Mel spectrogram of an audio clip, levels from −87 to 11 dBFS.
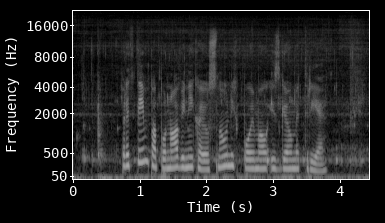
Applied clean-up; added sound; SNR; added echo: none; Sink (filling or washing); 12 dB; none.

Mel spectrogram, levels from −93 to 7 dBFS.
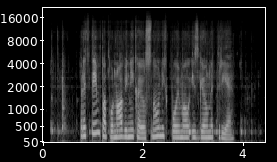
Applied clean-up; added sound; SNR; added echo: neural mask model RNNoise.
